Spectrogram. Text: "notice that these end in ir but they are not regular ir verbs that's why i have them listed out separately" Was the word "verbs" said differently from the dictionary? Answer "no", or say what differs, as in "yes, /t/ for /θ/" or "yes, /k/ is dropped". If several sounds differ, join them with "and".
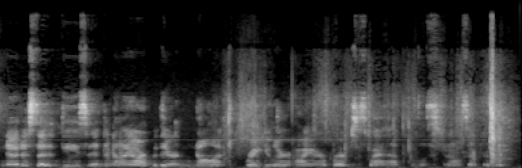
yes, /b/ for /v/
